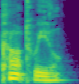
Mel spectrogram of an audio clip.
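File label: "cartwheel", English, British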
